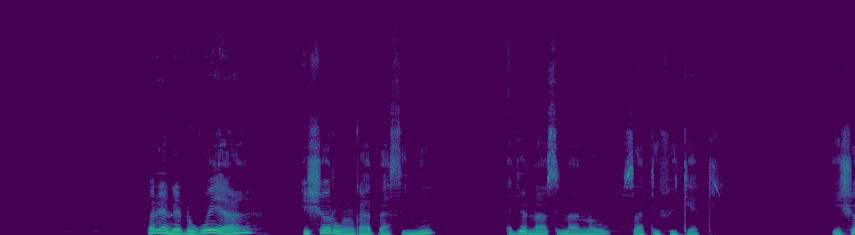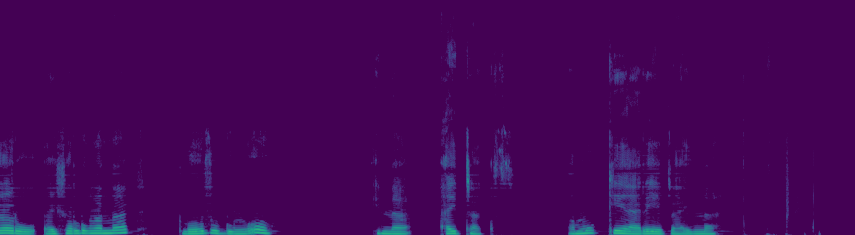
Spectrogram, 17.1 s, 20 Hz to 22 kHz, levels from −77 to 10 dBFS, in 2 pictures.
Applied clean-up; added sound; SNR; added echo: neural mask model DeepFilterNet 3.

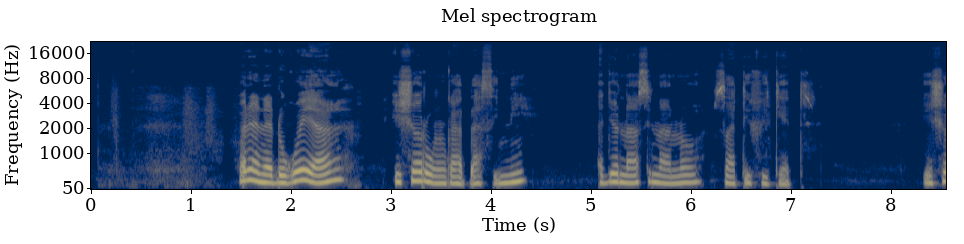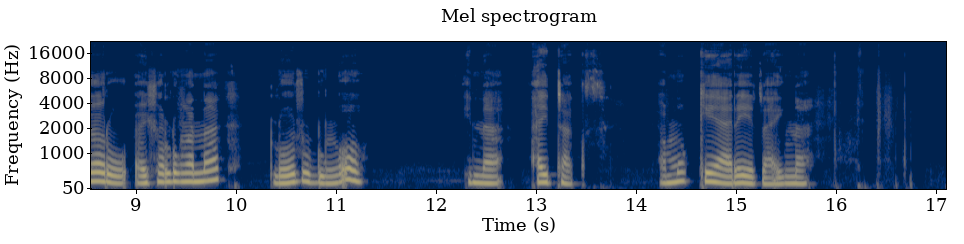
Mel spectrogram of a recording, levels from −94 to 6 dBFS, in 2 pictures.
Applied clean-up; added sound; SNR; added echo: none; none; none; none.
